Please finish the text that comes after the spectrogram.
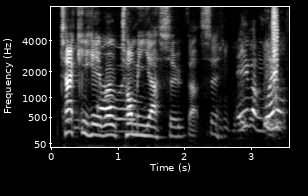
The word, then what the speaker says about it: Takehiro Tomiyasu: Oh, well, Oh, it's not that bad actually to pronounce that. It For sounded like Timusui, so it's not. Takehiro Tomiyasu.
